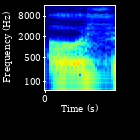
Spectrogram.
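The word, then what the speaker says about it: Urth: on this world called Earth now Earth is spelled Ur t h so take from that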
